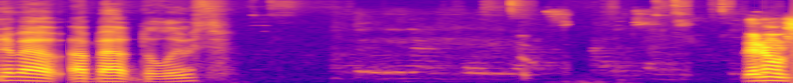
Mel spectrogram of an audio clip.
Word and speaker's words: Duluth: You know, the city of Duluth is pronounced Duluth.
